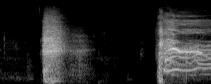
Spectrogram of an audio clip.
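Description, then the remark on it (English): A dog coughs twice, fairly loud: a short, harsh, breathy hack, then after a brief pause a longer rasping cough with a hoarse, wheezy tone. “One dog cough into the show.”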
